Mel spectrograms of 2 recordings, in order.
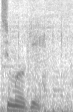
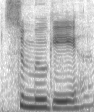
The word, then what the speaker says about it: Tsumugi: Isn't that right, Tsumugi? Sumugi. I always say her name wrong.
